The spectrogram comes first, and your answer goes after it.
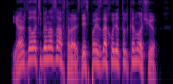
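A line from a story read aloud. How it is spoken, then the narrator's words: Excited exclamation. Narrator (Russian): воскликнула Валя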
